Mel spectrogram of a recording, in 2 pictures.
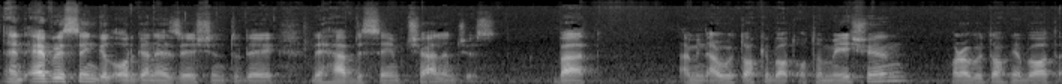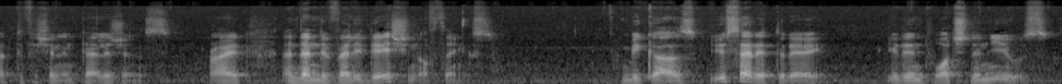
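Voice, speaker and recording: A middle-aged man whose first language is Arabic speaks in a low, gravelly voice. He talks emphatically and keeps checking in with "right?". Faint noise sits under the speech. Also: a little fast, a little mellow. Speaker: media executive guest. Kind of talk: conversational interview answers.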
